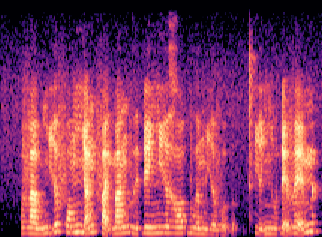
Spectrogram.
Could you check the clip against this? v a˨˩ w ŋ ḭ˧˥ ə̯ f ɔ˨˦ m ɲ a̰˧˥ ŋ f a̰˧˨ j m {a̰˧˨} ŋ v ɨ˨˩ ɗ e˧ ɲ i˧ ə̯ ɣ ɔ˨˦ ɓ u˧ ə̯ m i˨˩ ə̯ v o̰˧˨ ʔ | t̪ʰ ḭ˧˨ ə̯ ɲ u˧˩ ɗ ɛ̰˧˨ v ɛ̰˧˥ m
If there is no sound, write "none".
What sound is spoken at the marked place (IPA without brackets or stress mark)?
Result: a˨˦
